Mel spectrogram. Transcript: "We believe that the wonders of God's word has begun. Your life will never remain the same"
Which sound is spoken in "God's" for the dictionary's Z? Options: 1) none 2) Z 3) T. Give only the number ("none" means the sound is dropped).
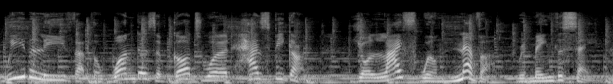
2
